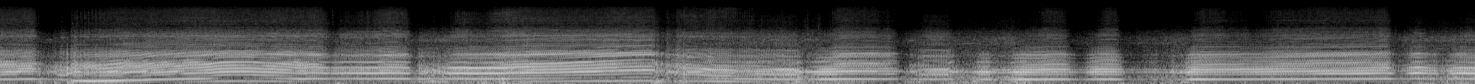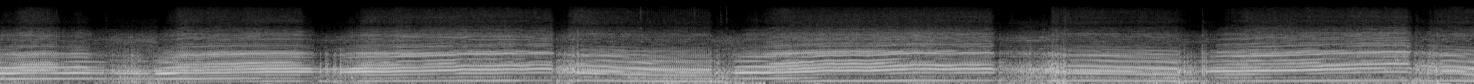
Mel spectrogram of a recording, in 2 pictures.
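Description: BMW coupe's engine heard from inside the cabin during a hard autocross run, its pitch climbing under full throttle and dropping again many times as the driver accelerates between cones and lifts or brakes for the turns.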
